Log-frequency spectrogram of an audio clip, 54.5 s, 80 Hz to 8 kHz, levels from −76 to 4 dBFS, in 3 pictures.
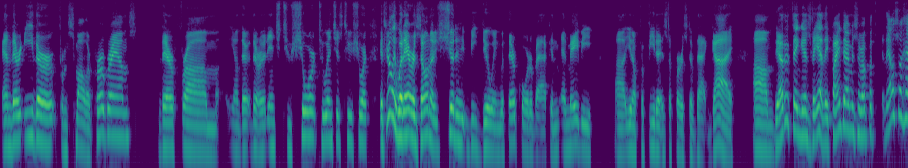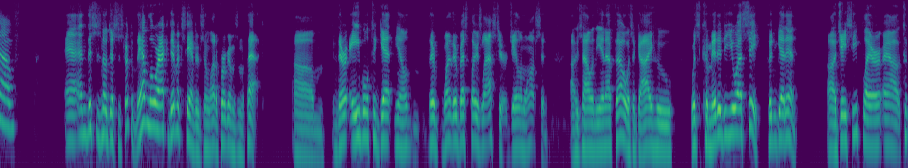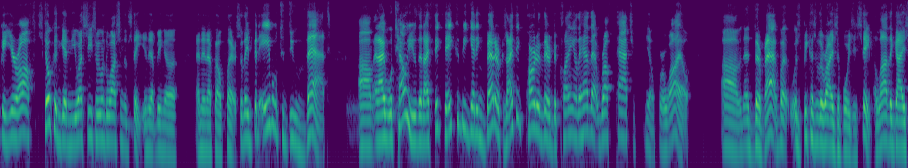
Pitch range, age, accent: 135-185 Hz, 40-59, American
